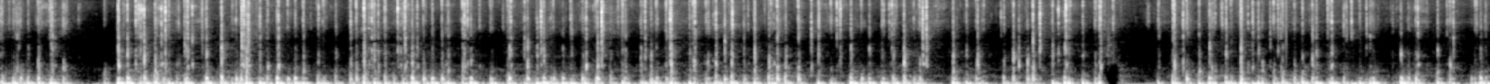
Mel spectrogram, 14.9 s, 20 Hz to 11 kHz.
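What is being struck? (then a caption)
Plastic laptop chiclet keyboard. Fingertips of both hands type rapidly on the black plastic chiclet keyboard of a Lenovo Legion 5 laptop, whose low-profile plastic keys give a dense stream of short, dull taps. The clicks run almost continuously with brief pauses near the start and around eleven seconds. Each tap dies away almost instantly.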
